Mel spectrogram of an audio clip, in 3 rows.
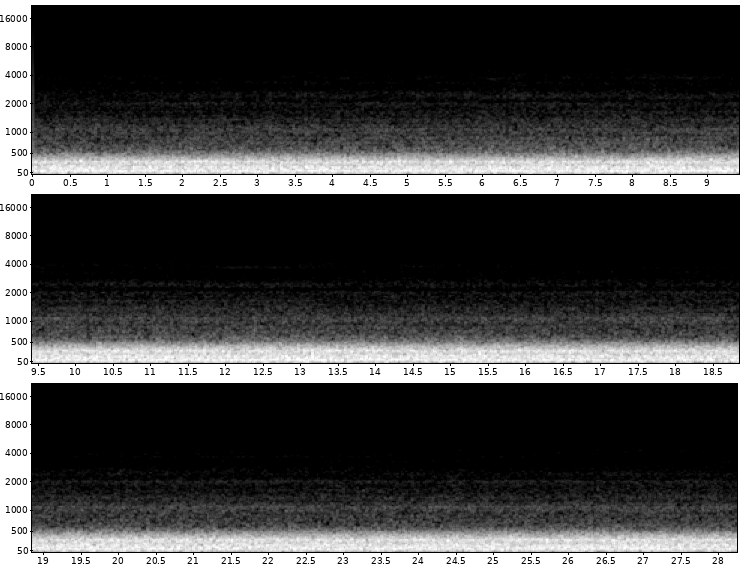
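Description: Steady low rumble inside the cabin of a Boeing 737-800 climbing after takeoff: its CFM56-7B engines at climb power and the rush of air past the fuselage, even and unbroken.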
